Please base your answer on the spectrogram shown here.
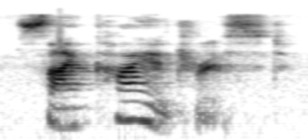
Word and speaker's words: psychiatrist: Well, we don't pronounce P if it comes at the beginning of a word before an S. For example, pseudoscience, psychiatrist, psychic, psychology. It's also silent in front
